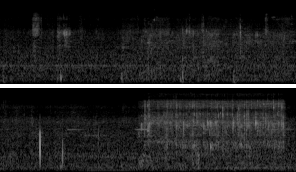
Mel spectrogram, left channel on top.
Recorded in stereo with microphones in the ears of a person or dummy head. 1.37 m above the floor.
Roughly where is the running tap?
Right.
